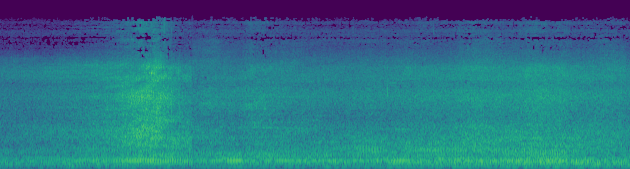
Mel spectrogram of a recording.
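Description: A motor vehicle's engine running with a steady low hum, swelling to its loudest about three seconds in, as if passing close by, then settling to an even level.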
